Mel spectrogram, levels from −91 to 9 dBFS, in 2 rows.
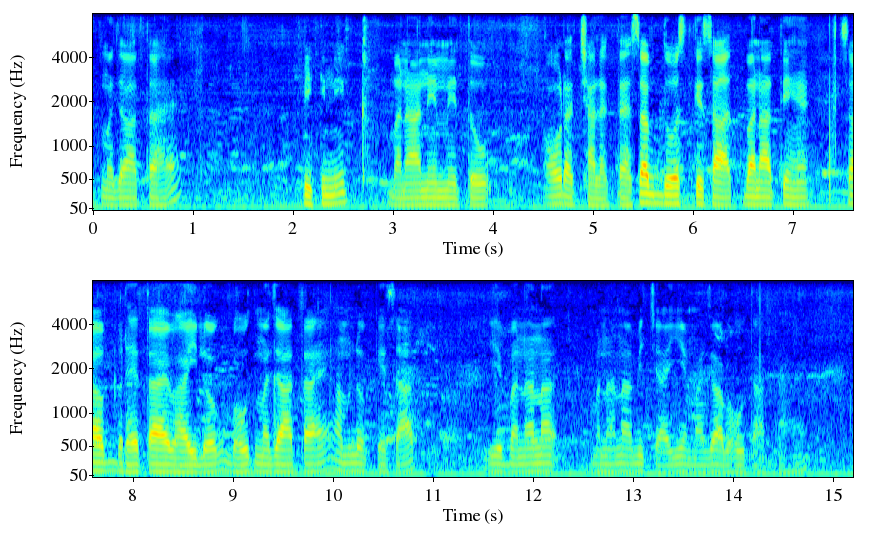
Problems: constant background noise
